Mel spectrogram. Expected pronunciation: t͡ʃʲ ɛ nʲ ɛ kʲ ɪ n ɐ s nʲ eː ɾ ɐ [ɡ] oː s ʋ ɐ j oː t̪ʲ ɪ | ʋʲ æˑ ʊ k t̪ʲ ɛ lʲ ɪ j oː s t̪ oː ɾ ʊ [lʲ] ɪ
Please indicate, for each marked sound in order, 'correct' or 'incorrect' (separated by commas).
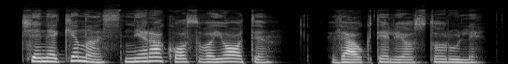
incorrect, correct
